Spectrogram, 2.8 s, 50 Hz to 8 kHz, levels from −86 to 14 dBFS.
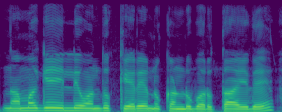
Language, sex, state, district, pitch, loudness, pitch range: Kannada, female, Karnataka, Bidar, 165 Hz, -13 LUFS, 155-180 Hz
